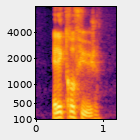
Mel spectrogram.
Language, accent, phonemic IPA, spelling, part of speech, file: French, France, /e.lɛk.tʁɔ.fyʒ/, électrofuge, adjective, LL-Q150 (fra)-électrofuge.wav
- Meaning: electrofugal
